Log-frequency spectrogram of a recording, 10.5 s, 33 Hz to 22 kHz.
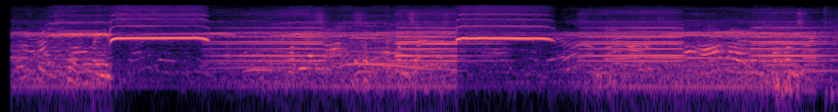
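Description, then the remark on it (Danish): Protesters at a May Day event in Aarhus, Denmark, in 2013 blow whistles during a visit by then Prime Minister Helle Thorning-Schmidt, after her government ended the teachers' lockout, in a shrill, constant din, with two long, piercing blasts standing out while a crowd shouts and murmurs underneath. “Hvorfor vil du gerne undgå, at, øh, at folk stiller sig op med fløjter?”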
